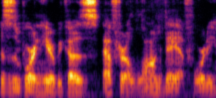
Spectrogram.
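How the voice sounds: Reading in a natural reading voice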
